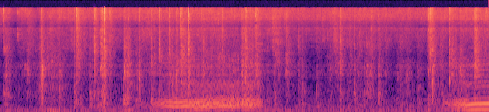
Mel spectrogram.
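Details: Sleeping Scottish Fold cat snoring indoors; a drawn-out, wheezy, tonal snore with a layered humming pitch lasting about a second, then another starting near the end, over soft clicks and room noise.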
